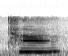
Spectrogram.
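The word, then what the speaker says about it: 他: Like he, she, it, all the pronunciation is ta, but it's just the way we write it. If it's dan ren pang, ta, this one will means he or him.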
